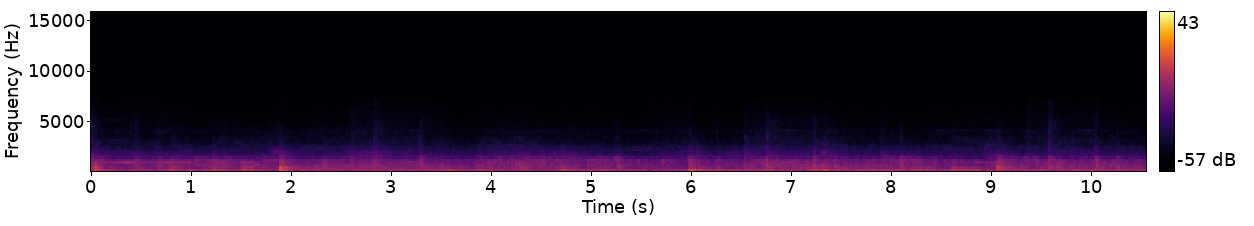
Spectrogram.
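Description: An automated machine hums and whirs steadily.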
